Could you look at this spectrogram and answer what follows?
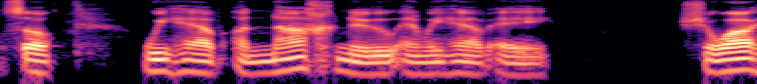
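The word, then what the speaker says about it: אֲנַחְנוּ: a short a vowel so it's going to be a silent shawa so we're going to divide all right let me change my color we're going to divide here ah then and that's a syllable divider silent shawa by definition our we divide after it and then we have new this is just a consonant vowel so we have an open syllable a closed syllable and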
